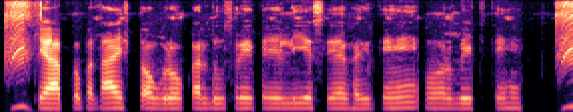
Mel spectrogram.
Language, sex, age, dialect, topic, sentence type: Hindi, male, 18-24, Kanauji Braj Bhasha, banking, statement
